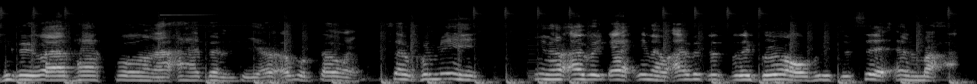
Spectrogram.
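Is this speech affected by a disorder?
Yes: cerebral palsy, mild; mild speech impediment, sometimes hard to understand, mistaken for intoxicated, conscientious about clear diction.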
